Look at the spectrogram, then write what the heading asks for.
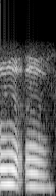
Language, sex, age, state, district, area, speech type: Assamese, female, 30-45, Assam, Darrang, rural, conversation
